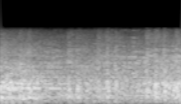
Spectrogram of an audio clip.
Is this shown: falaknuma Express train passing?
yes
